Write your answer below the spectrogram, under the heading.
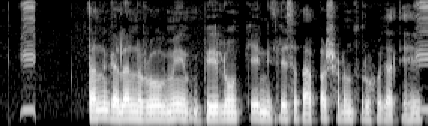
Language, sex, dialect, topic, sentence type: Hindi, male, Garhwali, agriculture, statement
